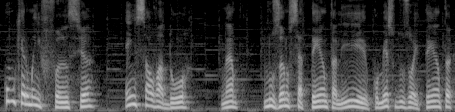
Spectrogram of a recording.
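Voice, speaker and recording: Dark-voiced Brazilian interview host. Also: male voice, on the high side, animated, normal speed, breathy edge, faint music behind. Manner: friendly, affirming, short backchannels. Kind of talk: podcast interview hosting.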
